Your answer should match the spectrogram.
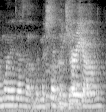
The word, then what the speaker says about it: Trejo: Danny, I can never pronounce his last name right. the one that does the machete. Trejo. Trejo.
